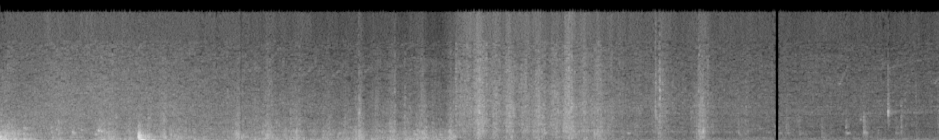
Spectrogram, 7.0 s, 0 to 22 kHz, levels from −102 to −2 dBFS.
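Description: Everyday sounds, with two faults. From 0 to 3.42 s, de-emphasis applied wrongly dulls the audio: a smooth treble roll-off leaves 10 kHz about 11 dB below 1 kHz, as though a de-emphasis stage ran where no pre-emphasis existed. Gaps at joins of encoded pieces appear at 1.80 s (9.3 ms) and 5.81 to 5.84 s (32 ms), four seconds apart. These are short gaps with smeared edges from untrimmed encoder delay and padding left between separately encoded segments.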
